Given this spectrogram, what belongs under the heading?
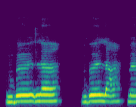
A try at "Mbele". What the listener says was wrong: Ce n'est pas là. C'est le. C'est pas le A, mais E. Mbele.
